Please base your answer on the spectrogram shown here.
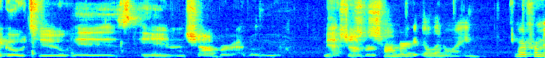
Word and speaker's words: Illinois: to is in Schaumburg Illinois we're from Illinois by the way Schaumburg Illinois cz's don't ever pronounce the S at the end of Illinois it's like Des Moines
